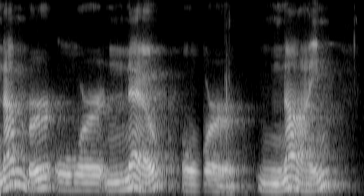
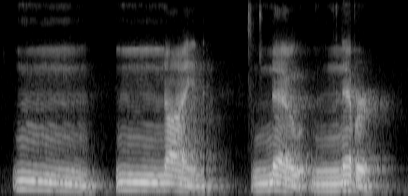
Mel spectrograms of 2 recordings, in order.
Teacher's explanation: I think the tip of my tongue is touching this section, the alveolar ridge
